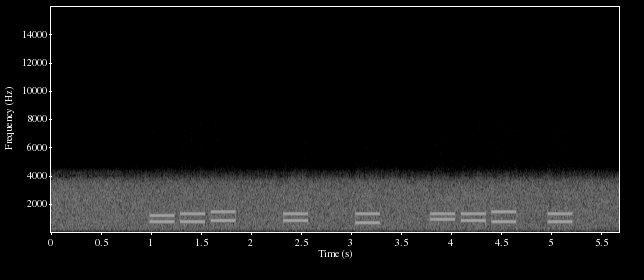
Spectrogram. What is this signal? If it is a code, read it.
DTMF, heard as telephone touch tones, dialled by machine, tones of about 250 ms, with phone line noise. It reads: 459 8 2 086 5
